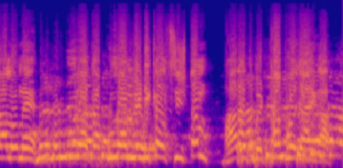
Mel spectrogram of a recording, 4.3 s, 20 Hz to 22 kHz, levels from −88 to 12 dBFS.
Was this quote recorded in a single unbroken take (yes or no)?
yes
